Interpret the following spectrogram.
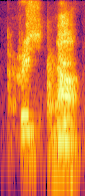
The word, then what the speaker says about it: Krishna: Krishna. It's composed of two syllables.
